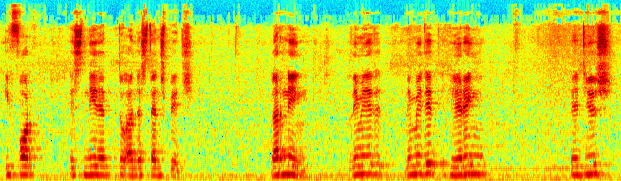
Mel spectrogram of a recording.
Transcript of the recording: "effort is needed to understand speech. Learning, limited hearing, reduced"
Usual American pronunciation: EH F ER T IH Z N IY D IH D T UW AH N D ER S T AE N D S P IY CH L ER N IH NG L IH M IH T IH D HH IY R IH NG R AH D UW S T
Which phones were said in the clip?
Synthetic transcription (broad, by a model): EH F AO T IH S N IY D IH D T UW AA N D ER S T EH N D S P IY CH L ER N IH NG L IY M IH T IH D HH IY R IH NG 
